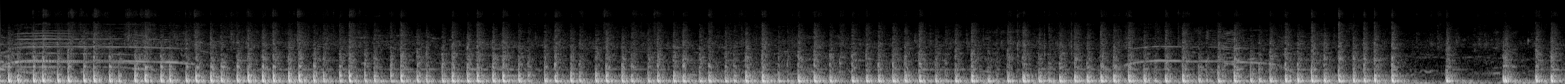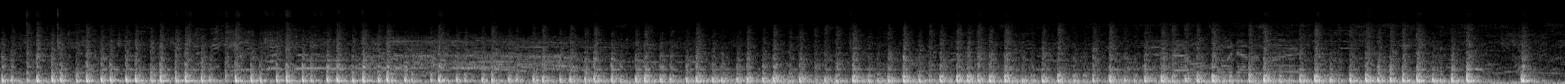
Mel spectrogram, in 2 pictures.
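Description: Fast, driving drumming with dense rapid strikes, live street percussion for an Aztec-style dance show, breaking off briefly about halfway through before carrying on.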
